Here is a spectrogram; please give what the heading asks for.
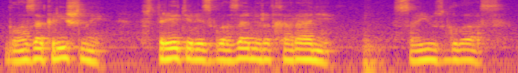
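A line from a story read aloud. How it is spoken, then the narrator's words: Barely audible. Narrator (Russian): Он сказал едва слышно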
